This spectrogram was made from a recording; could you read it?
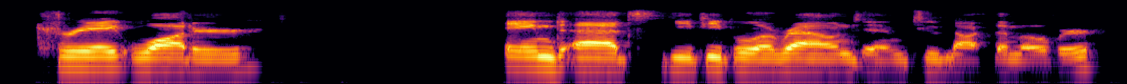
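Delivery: ordinary talk, nothing marked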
